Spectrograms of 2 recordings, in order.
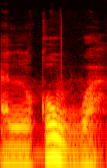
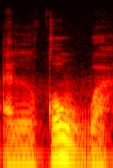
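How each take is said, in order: The two takes are said the same way.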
